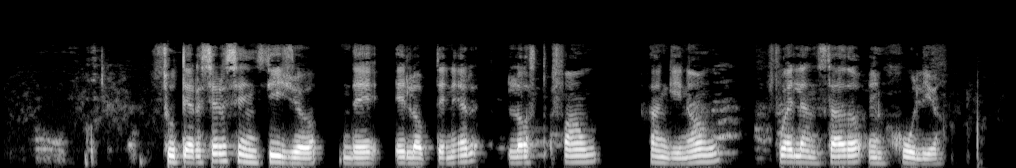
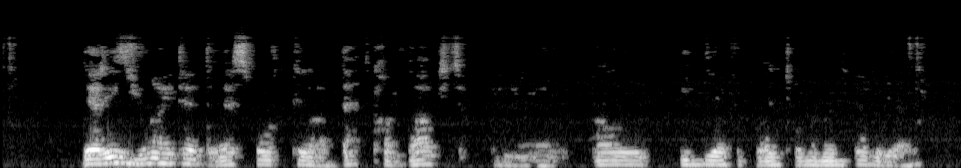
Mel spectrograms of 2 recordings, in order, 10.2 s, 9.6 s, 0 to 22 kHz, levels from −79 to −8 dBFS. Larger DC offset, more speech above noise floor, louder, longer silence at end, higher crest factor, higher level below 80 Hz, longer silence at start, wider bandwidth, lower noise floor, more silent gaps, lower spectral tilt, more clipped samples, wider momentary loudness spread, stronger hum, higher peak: neither; second, 27 dB vs 45 dB; first, -16 LUFS vs -20 LUFS; first, 0.75 s vs 0.4 s; about the same, 16 dB vs 18 dB; second, -56 dBFS vs -38 dBFS; first, 0.35 s vs 0.1 s; second, 7.8 kHz vs 9.4 kHz; second, -42 dBFS vs -65 dBFS; neither; second, -4.5 dB/octave vs -6.5 dB/octave; neither; first, 21 LU vs 16 LU; neither; about the same, -2 dBFS vs -2 dBFS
